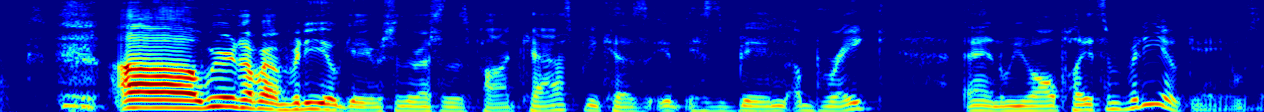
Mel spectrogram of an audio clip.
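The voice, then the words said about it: Voice still sounding sick. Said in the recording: “I got sick last week ... You can still hear it in my voice. I'm not at 100%”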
